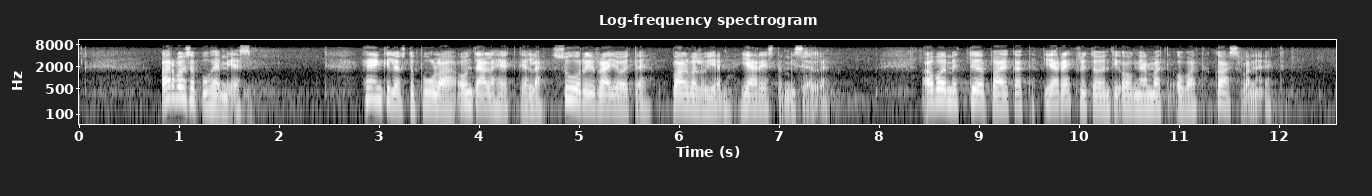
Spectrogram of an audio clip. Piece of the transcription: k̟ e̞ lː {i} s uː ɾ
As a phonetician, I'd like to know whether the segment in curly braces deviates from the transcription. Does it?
yes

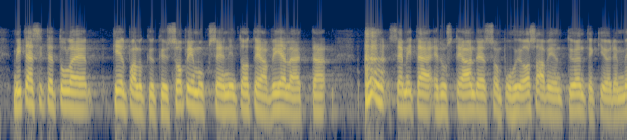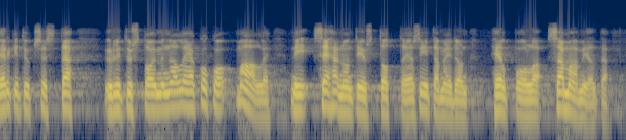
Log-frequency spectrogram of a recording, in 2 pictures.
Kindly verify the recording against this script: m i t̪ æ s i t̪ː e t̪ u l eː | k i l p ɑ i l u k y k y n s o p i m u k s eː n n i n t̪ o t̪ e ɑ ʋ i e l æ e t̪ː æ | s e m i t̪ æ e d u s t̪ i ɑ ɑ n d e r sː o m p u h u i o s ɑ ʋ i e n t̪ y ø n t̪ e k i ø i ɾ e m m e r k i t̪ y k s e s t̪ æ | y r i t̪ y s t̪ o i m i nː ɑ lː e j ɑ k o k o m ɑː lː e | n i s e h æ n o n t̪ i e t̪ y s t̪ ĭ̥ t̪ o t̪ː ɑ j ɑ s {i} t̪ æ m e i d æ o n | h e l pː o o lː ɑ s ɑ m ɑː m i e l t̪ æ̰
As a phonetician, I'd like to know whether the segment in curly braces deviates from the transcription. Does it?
yes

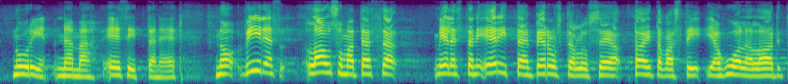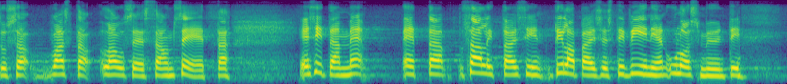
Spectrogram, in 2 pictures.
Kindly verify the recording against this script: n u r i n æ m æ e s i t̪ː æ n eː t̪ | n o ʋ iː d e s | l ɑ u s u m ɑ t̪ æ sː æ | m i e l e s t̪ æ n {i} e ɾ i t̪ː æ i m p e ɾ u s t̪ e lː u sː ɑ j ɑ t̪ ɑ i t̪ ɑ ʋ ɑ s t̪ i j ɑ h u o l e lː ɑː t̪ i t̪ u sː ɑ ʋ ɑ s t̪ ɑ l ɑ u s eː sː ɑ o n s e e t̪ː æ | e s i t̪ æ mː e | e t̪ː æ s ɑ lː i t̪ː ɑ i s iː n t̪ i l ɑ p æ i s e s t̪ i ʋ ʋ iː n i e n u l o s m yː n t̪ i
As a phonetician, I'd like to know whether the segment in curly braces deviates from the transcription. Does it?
no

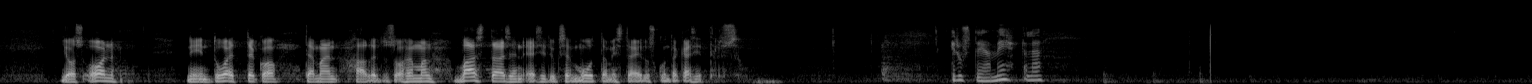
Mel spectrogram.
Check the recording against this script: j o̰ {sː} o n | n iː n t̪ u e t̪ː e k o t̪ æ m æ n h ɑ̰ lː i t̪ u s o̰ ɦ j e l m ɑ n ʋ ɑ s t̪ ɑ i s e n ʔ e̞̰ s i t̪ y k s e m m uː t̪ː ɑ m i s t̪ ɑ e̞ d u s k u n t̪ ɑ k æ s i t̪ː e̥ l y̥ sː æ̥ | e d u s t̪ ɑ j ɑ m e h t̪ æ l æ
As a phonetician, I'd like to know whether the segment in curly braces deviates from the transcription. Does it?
yes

